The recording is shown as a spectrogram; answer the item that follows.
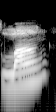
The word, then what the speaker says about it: Lung: Bob is it pronounced lung lung yep just like you breathe with all right um I'm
